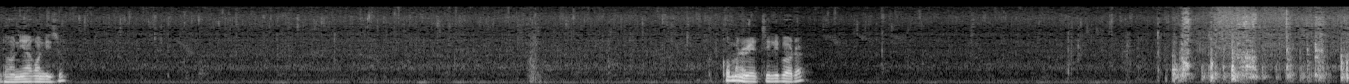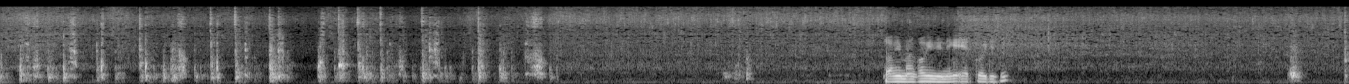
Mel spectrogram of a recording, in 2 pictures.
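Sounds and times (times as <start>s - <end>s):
food sizzling in a wok: 0.0s - 26.9s
metal spatula scraping pan: 11.6s - 19.2s, 20.7s - 21.1s.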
